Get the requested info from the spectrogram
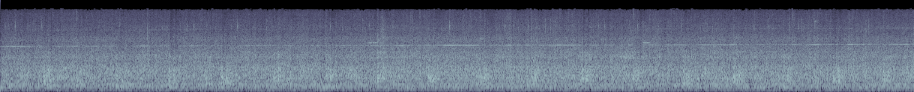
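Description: Electric train running along the line, heard from inside the front cab: a steady rumble of wheels on rail, with a faint steady high whine over it.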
